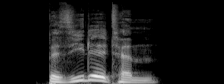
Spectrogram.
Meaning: strong dative masculine/neuter singular of besiedelt
- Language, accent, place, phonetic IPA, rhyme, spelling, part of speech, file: German, Germany, Berlin, [bəˈziːdl̩təm], -iːdl̩təm, besiedeltem, adjective, De-besiedeltem.ogg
